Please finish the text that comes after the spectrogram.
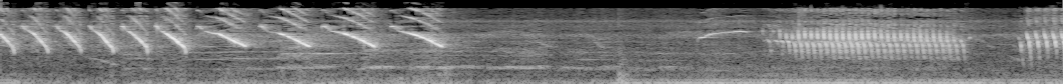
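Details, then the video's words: Canary singing a run of loud descending whistled sweeps, about four per second. After a short pause comes a single upslurred whistle, then a loud buzzy trill, with a low hum in the background. "Your Canary Calls And Tempts All The Canaries to Sing"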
